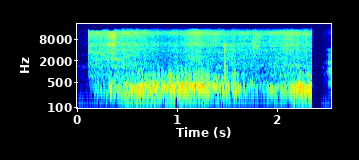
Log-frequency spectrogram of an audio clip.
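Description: Harsh, rough breath sound with scattered crackling and rattling through the breath, abnormal lung sounds of a smoker's chest.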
